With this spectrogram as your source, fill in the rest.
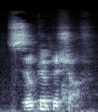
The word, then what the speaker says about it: Silke Bischoff: Silke Bischoff.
